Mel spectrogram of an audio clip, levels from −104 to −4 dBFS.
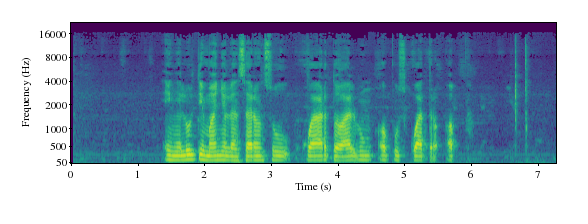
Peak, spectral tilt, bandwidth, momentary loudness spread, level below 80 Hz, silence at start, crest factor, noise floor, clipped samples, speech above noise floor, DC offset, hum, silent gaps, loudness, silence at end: -2 dBFS; -5.5 dB/octave; 16.5 kHz; 16 LU; -52 dBFS; 1.4 s; 18 dB; -54 dBFS; under 0.1%; 36 dB; under 0.1%; none; none; -18 LUFS; 0.45 s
